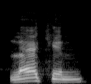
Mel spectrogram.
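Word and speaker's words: لٰكِنْ: So they write a little aleph on the top, but you don't write the aleph when you write the name of Allah. And there is an aleph that is pronounced. Understand that? So this is not lakin, it's lakin.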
